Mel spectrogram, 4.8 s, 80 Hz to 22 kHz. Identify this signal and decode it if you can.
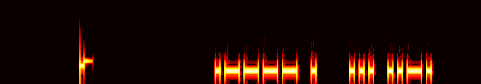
Morse code, heard as a keyed tone, about 25 wpm, 700 Hz. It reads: 1E SF
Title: Field Day Exchanges - 25wpm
